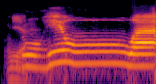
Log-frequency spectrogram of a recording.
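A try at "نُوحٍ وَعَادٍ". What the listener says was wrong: no-nya panjang.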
